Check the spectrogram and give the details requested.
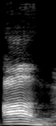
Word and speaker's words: Aang: Ang. I'm calling him Ang. It's because in Korea, like, like the way the vowels are pronounced, that's what I'm going by.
